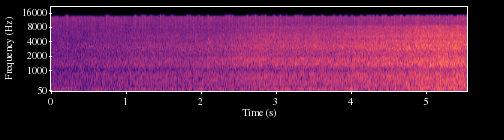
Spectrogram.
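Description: Passenger train hauled by an electric locomotive running into a station, its rumble growing steadily louder as it approaches.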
